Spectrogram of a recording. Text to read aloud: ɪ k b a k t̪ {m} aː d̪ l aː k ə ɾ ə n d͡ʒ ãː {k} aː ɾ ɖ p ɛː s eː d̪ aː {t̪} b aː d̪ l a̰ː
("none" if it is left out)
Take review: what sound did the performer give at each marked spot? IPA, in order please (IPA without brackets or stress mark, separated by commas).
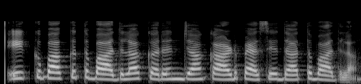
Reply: b, k, t̪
